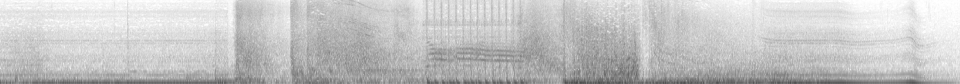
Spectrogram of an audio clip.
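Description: Booming explosive detonations in a video game, several heavy bursts with loud low rumble over a steady engine-like drone and game effects, no talk.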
